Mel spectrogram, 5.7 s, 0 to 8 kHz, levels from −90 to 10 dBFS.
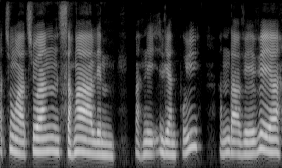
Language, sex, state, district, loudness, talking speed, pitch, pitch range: Mizo, female, Mizoram, Aizawl, -17 LUFS, 125 wpm, 185 Hz, 170-195 Hz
